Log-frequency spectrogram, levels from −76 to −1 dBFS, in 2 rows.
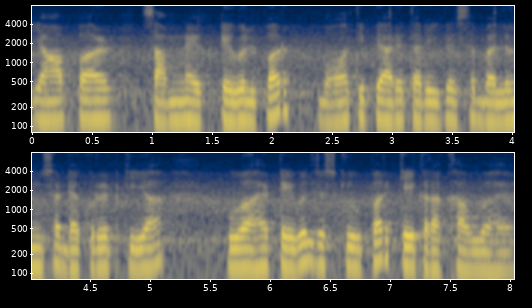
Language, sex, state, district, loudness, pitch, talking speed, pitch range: Hindi, male, Bihar, Samastipur, -17 LUFS, 125 Hz, 180 wpm, 120-130 Hz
